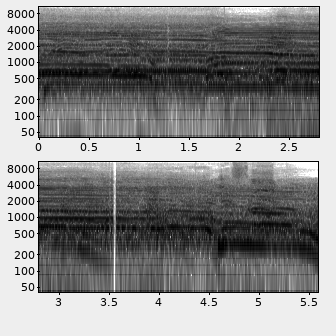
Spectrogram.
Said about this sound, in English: We want a big boo here for when you see these loser Giant fans coming into the stadium. And here we go. Everybody together, even if you're in your cars, boo. Boo!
